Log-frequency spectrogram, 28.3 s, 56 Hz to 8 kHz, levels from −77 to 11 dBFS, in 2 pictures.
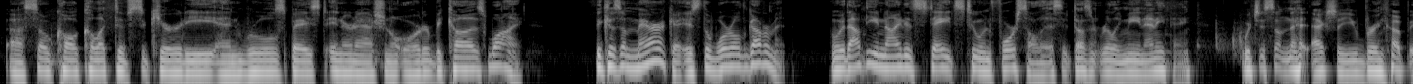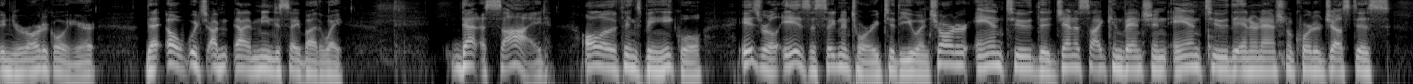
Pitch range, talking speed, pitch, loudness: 115-145 Hz, 170 wpm, 130 Hz, -21 LUFS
